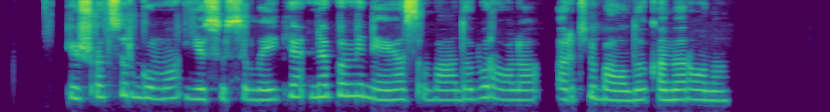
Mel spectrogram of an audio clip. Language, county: Lithuanian, Vilnius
